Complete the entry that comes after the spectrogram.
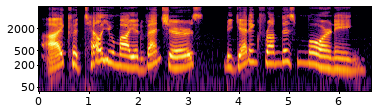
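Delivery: high, slow, soft and hesitant; timid Alice. Acted. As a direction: venture it shyly and slowly. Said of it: "said Alice a little timidly".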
